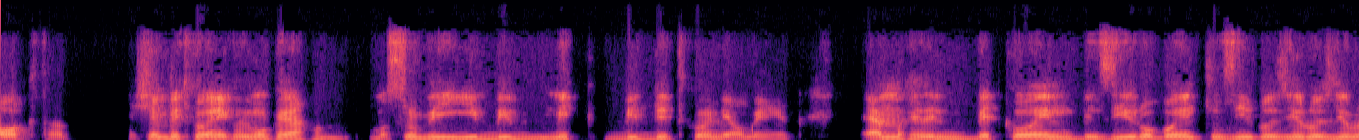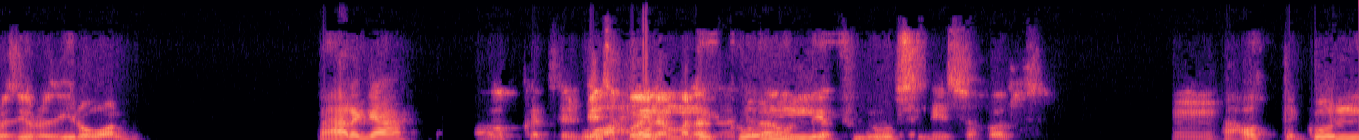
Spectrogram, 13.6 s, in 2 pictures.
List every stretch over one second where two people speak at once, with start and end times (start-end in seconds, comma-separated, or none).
9.7-11.5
